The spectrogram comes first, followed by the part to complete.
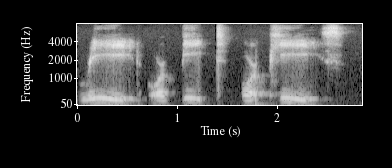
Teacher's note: Your tongue goes way up to the front of your mouth and near the roof. E, like in read or beat or peas.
